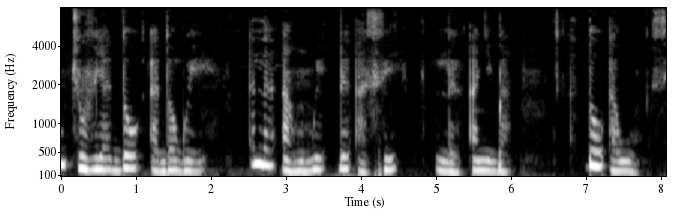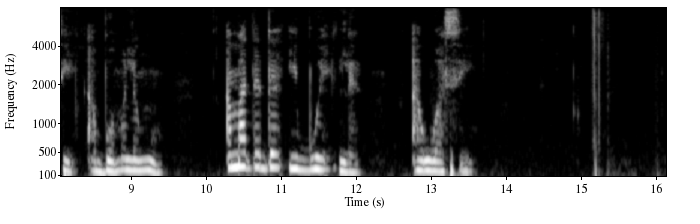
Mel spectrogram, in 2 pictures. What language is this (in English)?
Ewe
